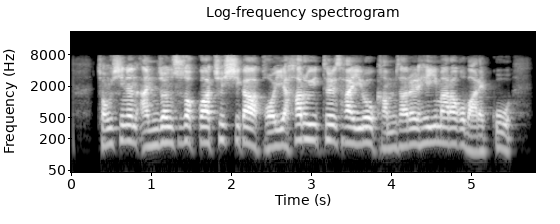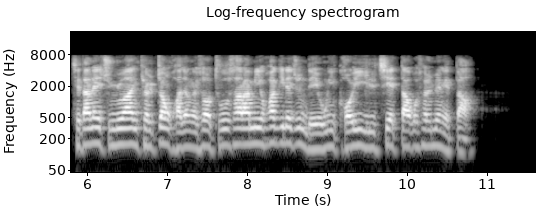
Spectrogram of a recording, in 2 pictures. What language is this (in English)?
Korean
